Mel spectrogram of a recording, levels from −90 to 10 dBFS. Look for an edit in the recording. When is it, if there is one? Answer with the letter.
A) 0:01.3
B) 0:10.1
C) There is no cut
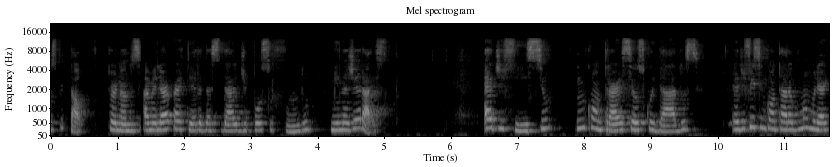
A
